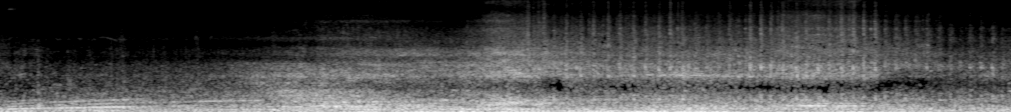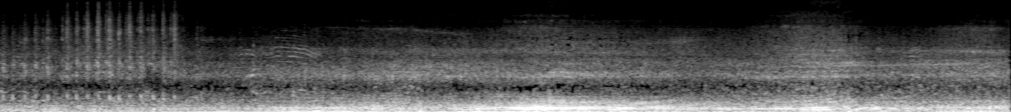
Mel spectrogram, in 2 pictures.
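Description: Road traffic of cars and motorbikes passing close by. An engine's note rises as a vehicle accelerates in the first couple of seconds, and a louder, deeper engine rumble passes in the second half.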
